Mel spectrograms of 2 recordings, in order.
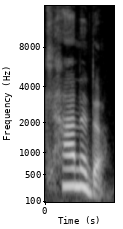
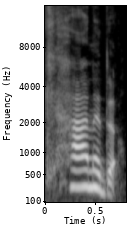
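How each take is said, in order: No difference in how they are said.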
